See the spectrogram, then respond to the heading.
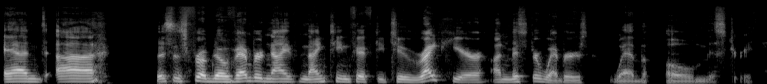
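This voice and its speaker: A man's voice: medium pitch, measured pace, a bit bright, no echo, studio quality. A man hosting a casual show about old-time radio, chatting in a rambling, jokey way. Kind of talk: casual livestream chat reading viewer comments.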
